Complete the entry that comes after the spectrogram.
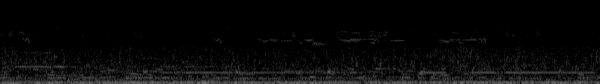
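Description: Small birds chirping in a string of short high calls over a steady low rumble.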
